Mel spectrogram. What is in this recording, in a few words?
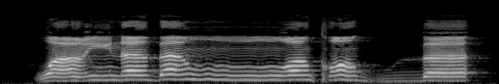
quran, Hussary, tafseer; Abasa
